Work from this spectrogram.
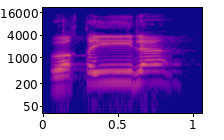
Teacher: قاف کو ہم نے پر پڑھنا ہے، باریک نہیں پڑھنا ہے. وکیلا نہیں، وقیلا، ٹھیک ہے، پر پڑھنا ہے.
